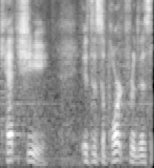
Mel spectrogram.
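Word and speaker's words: Cait Sith: Kate Sith, or how I found it it's apparently supposed to be pronounced, Ket Shi, is the support for this Lost Chapter.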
